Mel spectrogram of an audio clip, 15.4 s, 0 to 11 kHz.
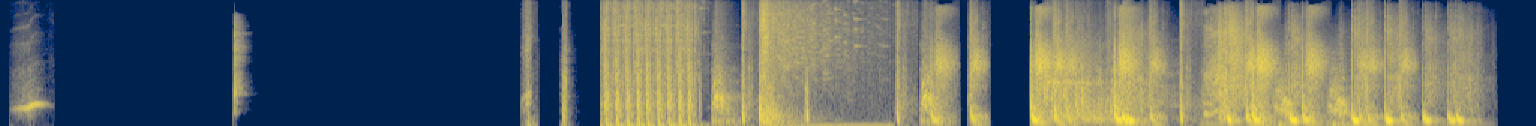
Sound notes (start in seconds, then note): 6.0 gunfire; 7.3 fighting sound effects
